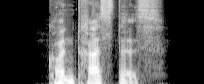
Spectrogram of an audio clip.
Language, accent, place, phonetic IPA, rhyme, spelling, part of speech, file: German, Germany, Berlin, [kɔnˈtʁastəs], -astəs, Kontrastes, noun, De-Kontrastes.ogg
- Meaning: genitive singular of Kontrast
